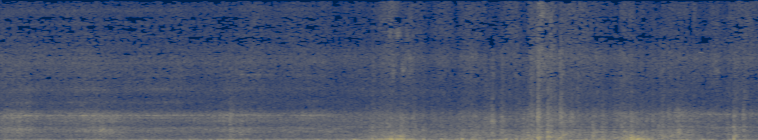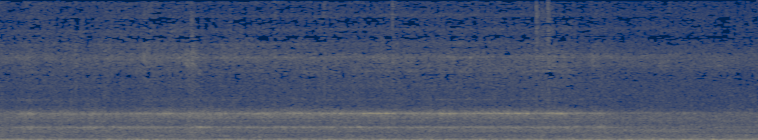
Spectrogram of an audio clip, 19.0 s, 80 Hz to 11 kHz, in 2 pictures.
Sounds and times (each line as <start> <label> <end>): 0.0 Underground train ride 18.9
